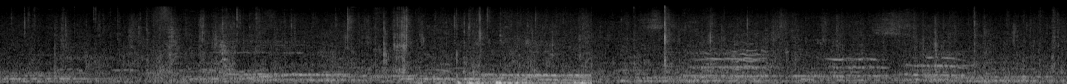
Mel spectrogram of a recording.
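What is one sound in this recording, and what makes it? A crowd of men and women sings slowly together outdoors.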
